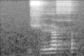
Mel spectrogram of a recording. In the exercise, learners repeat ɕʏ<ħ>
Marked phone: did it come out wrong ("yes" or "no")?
no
